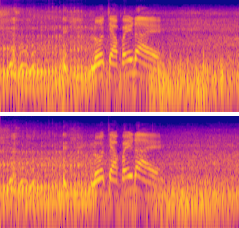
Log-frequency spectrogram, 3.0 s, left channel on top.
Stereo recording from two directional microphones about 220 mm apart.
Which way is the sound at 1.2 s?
10° left (ahead or behind).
